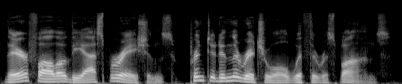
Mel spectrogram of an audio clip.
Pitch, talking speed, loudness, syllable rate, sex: 110 Hz, 165 wpm, -18 LUFS, 5.1 syllables/s, male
